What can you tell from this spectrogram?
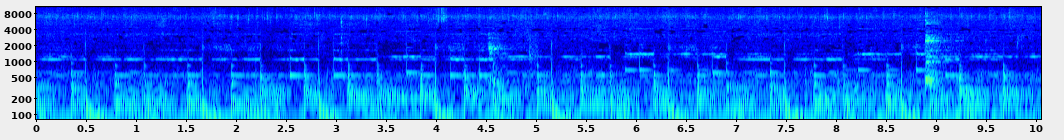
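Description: Mahamri dough triangles deep-frying in hot oil in a metal pot: a steady sizzle, with one sharp clink about nine seconds in as a metal spoon touches the pot to turn them.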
